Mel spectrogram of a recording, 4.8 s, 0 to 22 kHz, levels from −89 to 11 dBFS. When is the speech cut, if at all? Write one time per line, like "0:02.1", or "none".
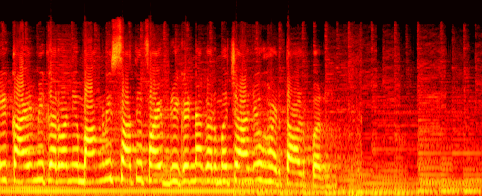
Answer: none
